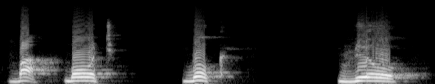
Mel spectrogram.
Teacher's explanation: बाई labial, दोनों होंठों को मिला के बोला जाता है। ब, बोट, बुक, ब्लो।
